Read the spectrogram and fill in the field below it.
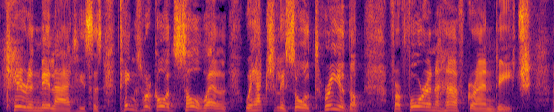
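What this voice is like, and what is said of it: Put-on Irish accent. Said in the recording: “as he puts on a bit of an Irish accent.”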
